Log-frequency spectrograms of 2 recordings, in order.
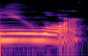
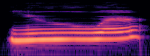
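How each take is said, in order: First: The 'or' is fully pronounced and clear. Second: The 'or' is reduced and linked to 'you'. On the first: The speaker calls it wrong. "instead of you wore ... making that or sound really clear" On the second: The speaker calls it right. "how I said it is, you were"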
